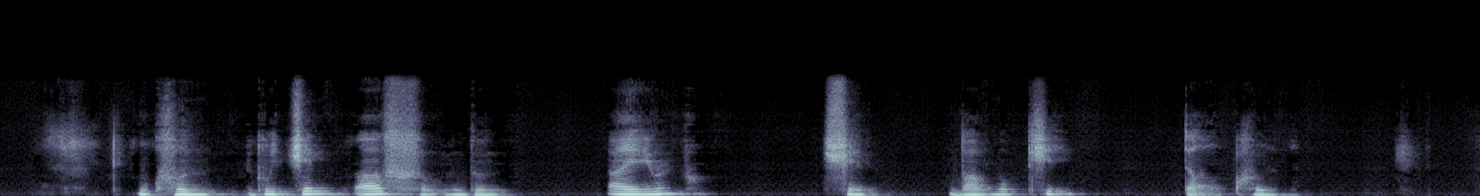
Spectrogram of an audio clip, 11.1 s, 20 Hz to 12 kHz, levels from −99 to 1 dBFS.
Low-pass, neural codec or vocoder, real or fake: 7.2 kHz; codec, 16 kHz, 0.5 kbps, FunCodec, trained on LibriTTS, 25 frames a second; fake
